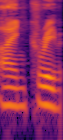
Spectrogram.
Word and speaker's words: Ein Karem: you have been to ein Karem it rhymes with ice-cream and the best ice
